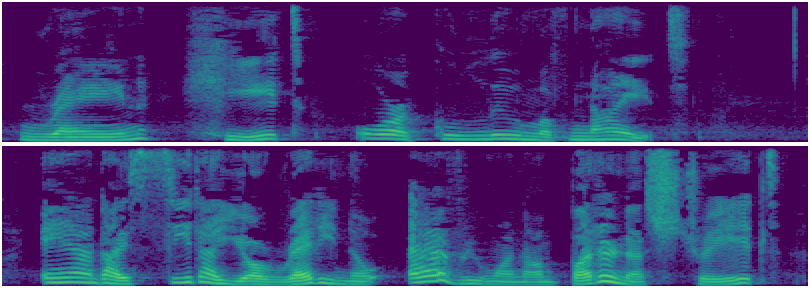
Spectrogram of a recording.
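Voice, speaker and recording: Woman as a kindly, slow-spoken mail carrier. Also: mid-range voice, darkish tone. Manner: kindly, earnest. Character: warm, friendly female letter carrier seeking a companion. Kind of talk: children's read-aloud.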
